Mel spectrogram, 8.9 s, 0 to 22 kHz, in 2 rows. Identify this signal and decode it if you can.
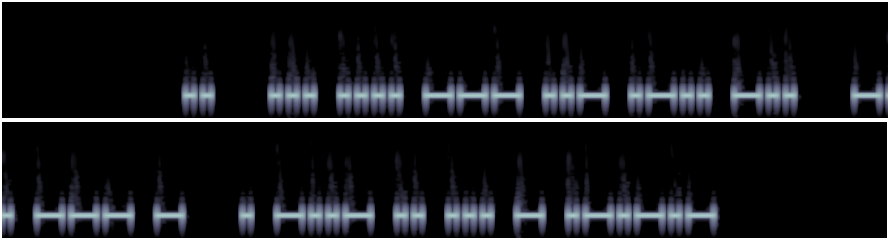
Morse code, heard as a keyed tone, about 28 wpm, 700 Hz. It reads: I SHOULD NOT EXIST.
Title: Sentences from Top 1000 Words - Review Part 5 - 28wpm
